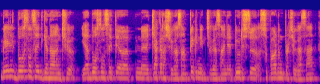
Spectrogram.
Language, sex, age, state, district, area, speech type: Kashmiri, male, 30-45, Jammu and Kashmir, Ganderbal, rural, spontaneous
